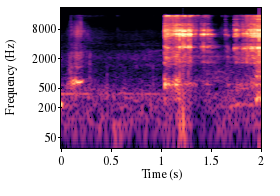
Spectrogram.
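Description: Coins clinking and rattling against each other inside a ceramic coin bank as it is tilted in the hand, in two short bursts starting about halfway through.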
